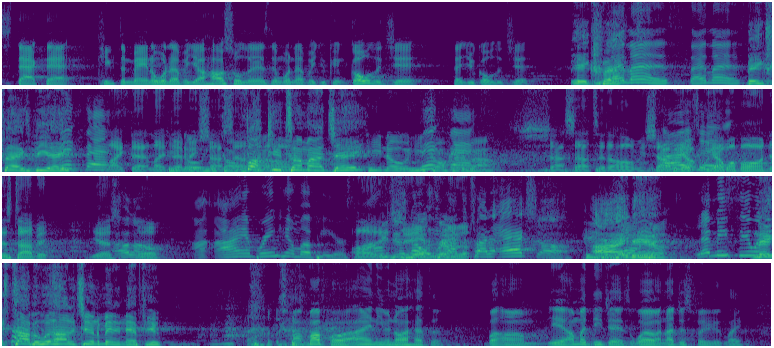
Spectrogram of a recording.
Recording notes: the posse warms the crowd up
